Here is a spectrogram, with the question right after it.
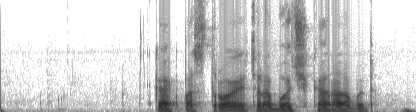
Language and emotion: Russian, neutral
